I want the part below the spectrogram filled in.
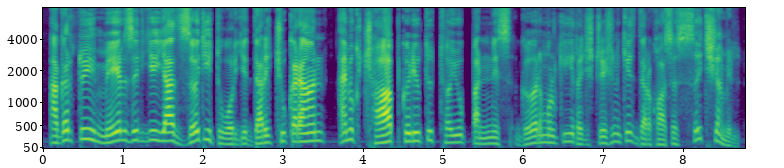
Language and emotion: Kashmiri, neutral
